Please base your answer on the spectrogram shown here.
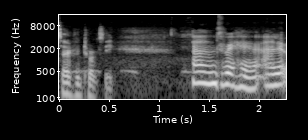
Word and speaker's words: Torksey: should I not talk ski and I kept pronouncing it torque say today talk say because that's what I've heard somebody say yeah I'm sorry spelling of torque safe but it's active torque see and over here and it was actually the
